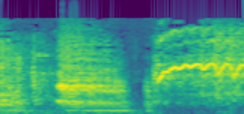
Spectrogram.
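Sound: horse neighing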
